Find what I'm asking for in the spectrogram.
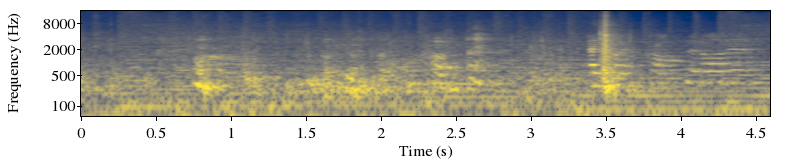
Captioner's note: laughing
